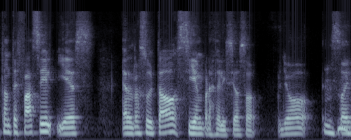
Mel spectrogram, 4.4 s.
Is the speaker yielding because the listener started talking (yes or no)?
yes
